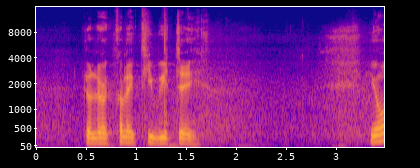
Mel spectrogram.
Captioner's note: speaking French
